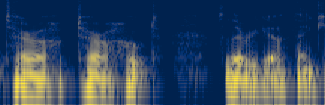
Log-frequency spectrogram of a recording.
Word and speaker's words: Terre Haute: I pronounced something like Tara hot uh Indiana is pronounced Terre Haute with a long o like Hotel Terra Terre Haute so there we go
